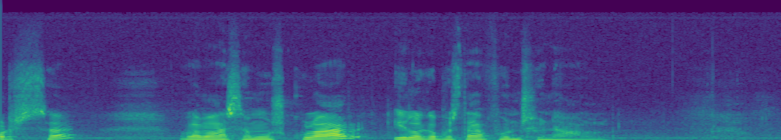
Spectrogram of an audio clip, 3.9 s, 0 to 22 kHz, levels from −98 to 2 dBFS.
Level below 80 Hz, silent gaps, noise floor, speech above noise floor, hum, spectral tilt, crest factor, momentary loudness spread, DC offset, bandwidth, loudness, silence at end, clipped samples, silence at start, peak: -74 dBFS; none; -49 dBFS; 26 dB; none; -4.5 dB/octave; 22 dB; 16 LU; under 0.1%; 16 kHz; -22 LUFS; 0.25 s; under 0.1%; 0 s; -2 dBFS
